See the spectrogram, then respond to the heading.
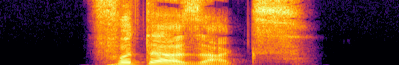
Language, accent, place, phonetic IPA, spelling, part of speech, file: German, Germany, Berlin, [ˈfʊtɐˌzaks], Futtersacks, noun, De-Futtersacks.ogg
- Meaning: genitive of Futtersack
